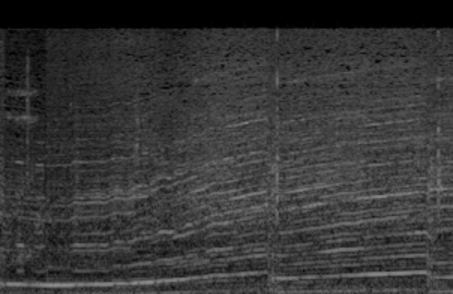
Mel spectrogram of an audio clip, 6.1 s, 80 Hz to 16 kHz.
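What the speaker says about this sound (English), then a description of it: "Yes! V10 noises. Well, I was already on a V10, but this is high revving one." A high-revving V10 race car engine in a driving game, held as a loud, steady whine that climbs slowly in pitch with brief dips at gear changes, close and continuous with no talking.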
